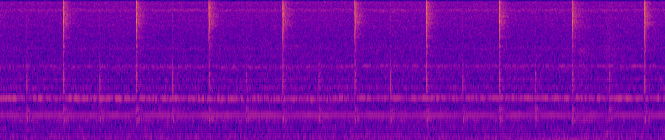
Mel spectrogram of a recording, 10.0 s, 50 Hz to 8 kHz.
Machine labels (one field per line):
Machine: valve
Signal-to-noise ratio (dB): 0 dB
